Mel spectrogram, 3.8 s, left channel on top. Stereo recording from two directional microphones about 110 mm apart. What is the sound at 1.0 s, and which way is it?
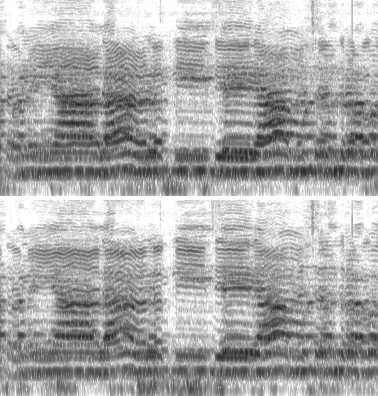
Music, 50° right (ahead or behind).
